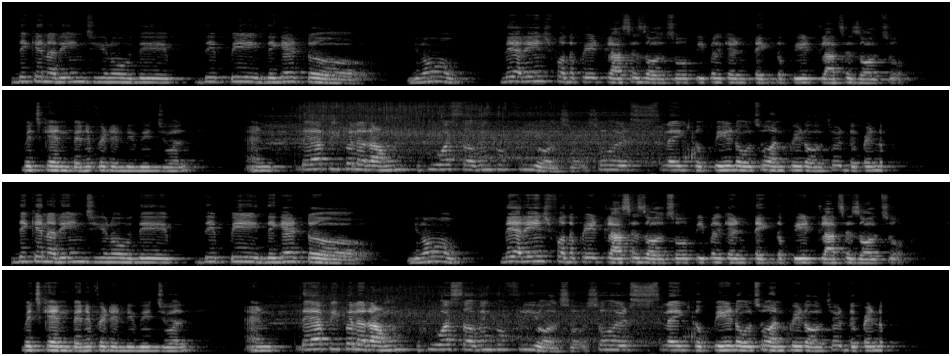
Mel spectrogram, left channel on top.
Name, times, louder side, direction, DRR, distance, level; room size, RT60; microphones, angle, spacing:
voice 1, 0.1-3.7 4.1-4.6 5.0-9.0 9.7-11.4 11.9-18.3, right 3 dB, 25° right, 0.6 m, -29 dB
Sink (filling or washing), 11.9-16.9, left 4 dB, 20° left, 0.8 m, -45 dB
18.0 x 8.0 x 8.4 m
head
